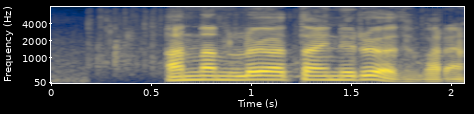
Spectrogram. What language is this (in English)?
Icelandic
